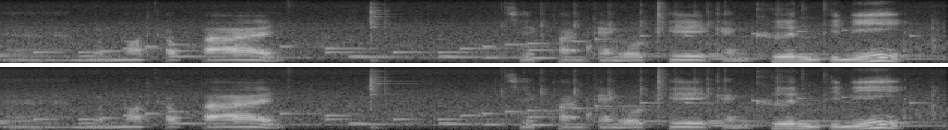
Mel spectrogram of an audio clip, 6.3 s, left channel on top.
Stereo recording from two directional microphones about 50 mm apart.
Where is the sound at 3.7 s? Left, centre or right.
Centre.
